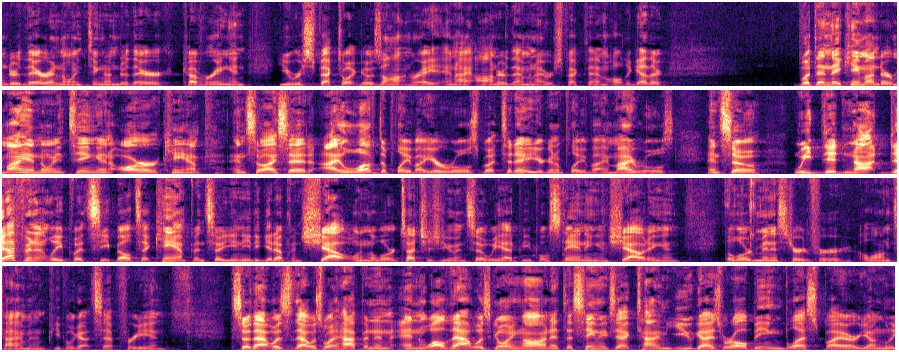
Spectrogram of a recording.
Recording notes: Live from The Summit Church in Dover, OH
